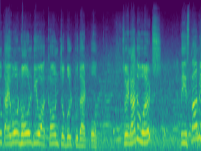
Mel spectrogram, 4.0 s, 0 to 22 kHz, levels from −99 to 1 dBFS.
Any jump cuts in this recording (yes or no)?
no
